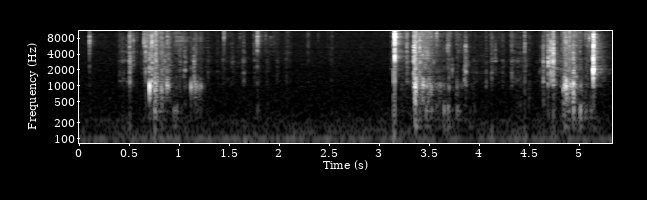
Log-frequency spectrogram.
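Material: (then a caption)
Soap. A metal utility knife blade scrapes and carves soft curls from the surface of a hand-sized, solid, pale green soap bar held in the hand. Crisp, bright, crumbly scraping and crackling comes in short bursts, grouped into clusters separated by quiet pauses.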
